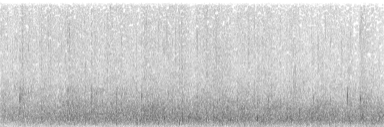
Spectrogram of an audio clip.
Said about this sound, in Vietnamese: Nếu quý vị thấy làm việc này làm được thì hãy dâng cao một tràng pháo tay thật lớn nè.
